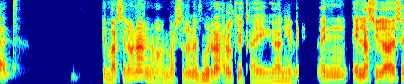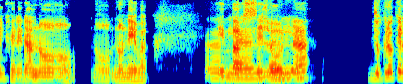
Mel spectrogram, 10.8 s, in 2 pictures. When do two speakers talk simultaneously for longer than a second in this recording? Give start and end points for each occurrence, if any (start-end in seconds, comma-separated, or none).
8.3-9.5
